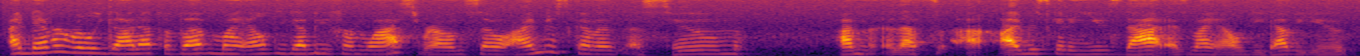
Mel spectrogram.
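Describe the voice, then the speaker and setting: Her voice is mid-range and gravelly, steady in tone and moderate in pace. A congested, unwell vlogger in her twenties, she talks casually to the camera from a small apartment, rambling with plenty of fillers, recorded on a laptop webcam mic with faint hiss and lo-fi quality.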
